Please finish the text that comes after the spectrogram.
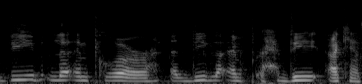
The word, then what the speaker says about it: Vive l'Empereur: We don't pronounce the E, so it's like Vive l'Empereur.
